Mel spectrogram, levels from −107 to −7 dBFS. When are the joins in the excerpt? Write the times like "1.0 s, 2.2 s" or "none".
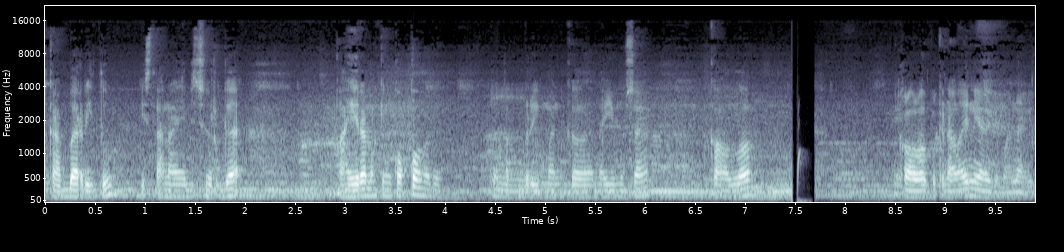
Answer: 7.5 s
